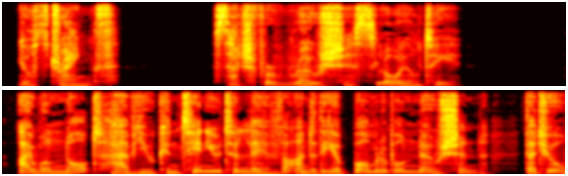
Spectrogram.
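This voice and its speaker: A woman voicing a reserved, formal male nobleman who speaks quietly and with earnest, halting sincerity. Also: fairly low pitch, slightly rough, no room sound.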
